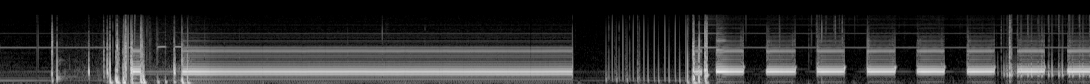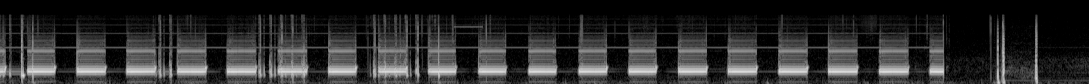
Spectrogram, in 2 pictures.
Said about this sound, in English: You could hear some interesting crosstalk there. There were digits followed by the 5800 Hz ANI tone.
